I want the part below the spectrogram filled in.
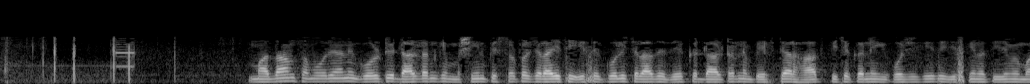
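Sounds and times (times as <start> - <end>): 
cell phone keypad tones as a number is dialed: 1.2 - 1.4
speech: 2.5 - 10.3.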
